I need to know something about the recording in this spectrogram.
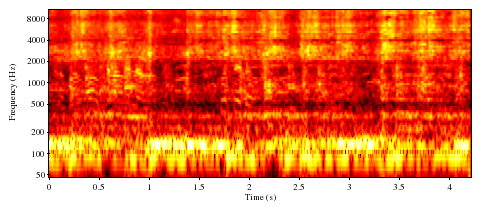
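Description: Live Mundari folk dance music: a drum beating a steady repeating rhythm with voices singing over it.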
